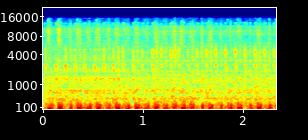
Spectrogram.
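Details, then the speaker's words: Honda Supra X 125 with worn piston and cylinder block: loose, uneven low thumping idle with a rough "ketek ketek" clatter on each beat; oil gets into the combustion chamber and it smokes; fix is reboring the block. "dan sini ada juga kami dengar suara ketek ketek ketekek itu adalah suara Pon dan blok yang mana antara kedua ponan blok itu telah haus dan terjadi kelonggaran dan mengakibatkan suara timbulnya kasar"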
